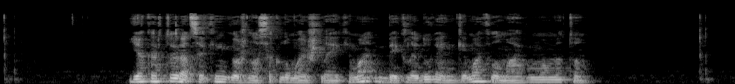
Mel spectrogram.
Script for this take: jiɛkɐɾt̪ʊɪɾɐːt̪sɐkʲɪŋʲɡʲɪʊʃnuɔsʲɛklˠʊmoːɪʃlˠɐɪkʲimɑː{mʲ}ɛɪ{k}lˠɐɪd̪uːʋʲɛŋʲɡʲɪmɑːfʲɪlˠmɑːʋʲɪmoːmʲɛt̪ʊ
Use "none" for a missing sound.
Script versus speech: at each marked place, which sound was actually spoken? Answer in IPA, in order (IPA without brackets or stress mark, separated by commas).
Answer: bʲ, k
